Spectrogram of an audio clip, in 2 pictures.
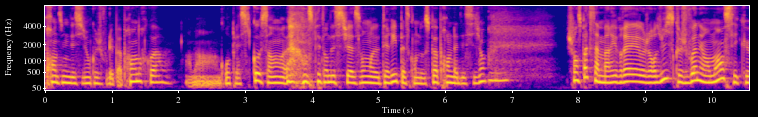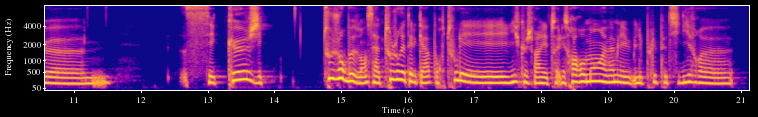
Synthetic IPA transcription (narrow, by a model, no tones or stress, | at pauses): pχɑ̃d̪ʁynd̪esizjɔ̃kəʒəvulɛpa̰pχɑ̃d̪ʁəkwa | ɛ̰̃bɛ̰̃ɡʁoklasi̥kosɛ̃øɑ̃sə̥mɛd̪ɑ̃d̪esi̥t̪ɥasjɔ̃øt̪eʁiblpaʁsə̥kɔ̃noz̥papχɑ̃d̪ʁlad̪esizjɔ̃ | ʒ̥əpɑ̃spakə̥samaʁivʁɛoʒuʁd̪ɥisə̥kəʒəvwaneɑ̃mwɛ̃sɛkəøm | sɛkəʒe | t̪ʰuʒuʁbəzwɛ̃saːt̪ʰuʒuʁet̪eləkapuʁt̪ʰulelivʁkəʒəfɛ̃lelet̪χwaʁɔmɑ̃emɛmleleplypət̪ʰilivʁø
